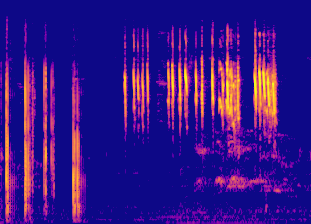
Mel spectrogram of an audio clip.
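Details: Ciblek gunung prinia, 'ngebren' style: several loud low clacks open, followed by short rapid bursts of high buzzy trilled notes that grow denser toward the end.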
